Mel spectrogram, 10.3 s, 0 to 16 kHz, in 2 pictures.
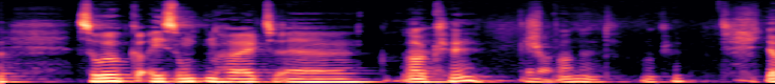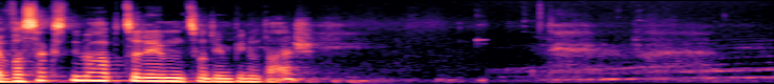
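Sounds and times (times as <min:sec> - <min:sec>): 
speech: 0:00.0 - 0:07.5
midday siren wailing: 0:08.4 - 0:10.3.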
